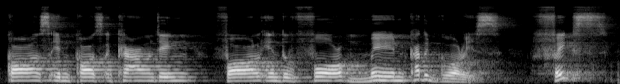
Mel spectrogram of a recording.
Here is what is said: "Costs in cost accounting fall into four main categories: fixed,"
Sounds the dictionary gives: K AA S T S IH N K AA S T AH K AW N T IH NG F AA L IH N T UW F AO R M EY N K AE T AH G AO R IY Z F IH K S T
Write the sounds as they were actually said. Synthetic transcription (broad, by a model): K AA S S IH N K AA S AH K AW N T IH NG F AA L IH N T UW F AO R M EY N K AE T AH G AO R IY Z F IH K S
